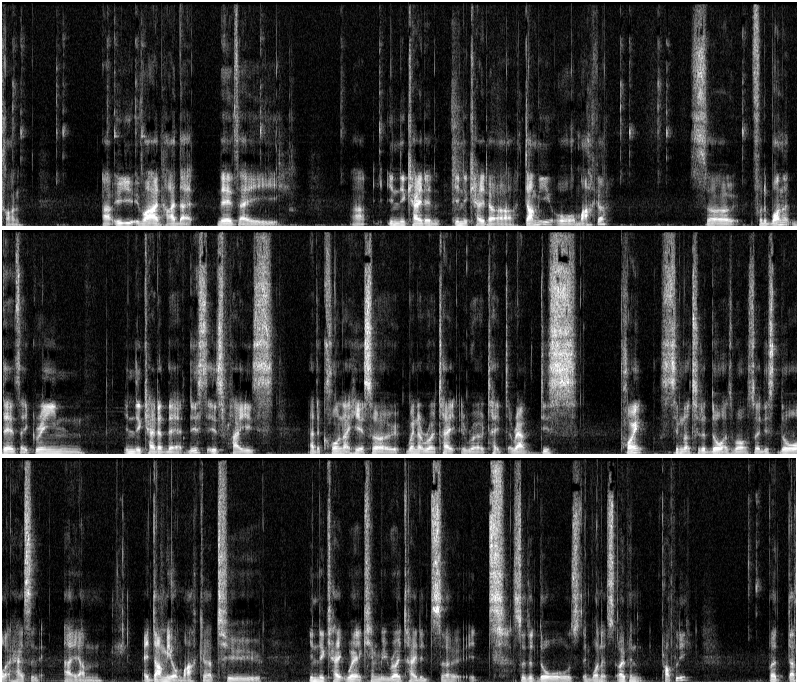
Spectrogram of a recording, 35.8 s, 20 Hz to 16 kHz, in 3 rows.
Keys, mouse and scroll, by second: 4.2-5.0 scroll up 1, 5.0-11.7 drag, 13.9-14.6 scroll up 1, 14.6 middle click, 15.3-15.8 scroll down 2, 22.2-23.9 middle drag, 34.9-35.7 drag.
